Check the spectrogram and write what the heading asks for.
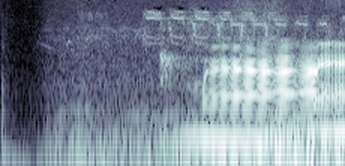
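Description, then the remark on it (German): Several sheep of a shepherd's flock bleat, their wavering cries overlapping and swelling louder toward the end after a brief quiet start, with a low rumble of movement underneath. “Das ist ja mein Freund der Schäfer mit seinem wolligen Völkchen.”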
